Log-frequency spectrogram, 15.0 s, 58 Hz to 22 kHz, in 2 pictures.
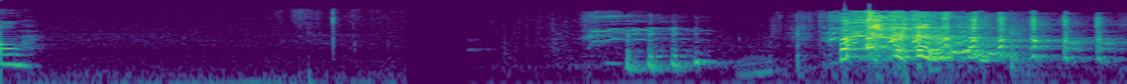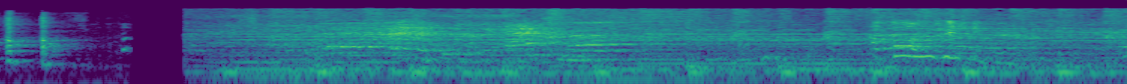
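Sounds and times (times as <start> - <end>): loud laughter: 5.6 - 8.1
music: 8.8 - 15.0.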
